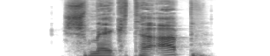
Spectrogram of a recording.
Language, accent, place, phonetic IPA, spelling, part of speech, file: German, Germany, Berlin, [ˌʃmɛktə ˈap], schmeckte ab, verb, De-schmeckte ab.ogg
- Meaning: inflection of abschmecken: 1. first/third-person singular preterite 2. first/third-person singular subjunctive II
